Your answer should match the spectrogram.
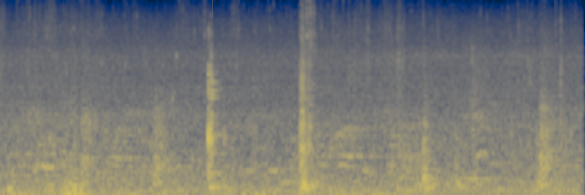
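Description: Wooden spoon stirring raw chicken pieces through flour and wet batter in a stainless steel bowl: steady scraping and mixing, with sharp knocks of the spoon against the bowl, the loudest about a second and a half and just over two seconds in.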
